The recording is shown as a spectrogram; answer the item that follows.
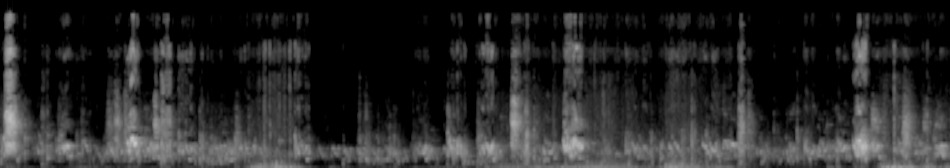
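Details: Budgerigars kept as pets in a home play area keep up continuous scratchy chatter with sharp squawks and whistled chirps, over a few soft low thuds and rustles.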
